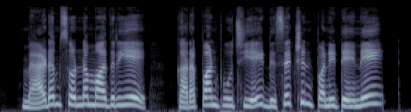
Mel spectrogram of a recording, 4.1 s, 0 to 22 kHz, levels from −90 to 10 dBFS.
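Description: Nothing stood out as a technical problem on listening to the recording.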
